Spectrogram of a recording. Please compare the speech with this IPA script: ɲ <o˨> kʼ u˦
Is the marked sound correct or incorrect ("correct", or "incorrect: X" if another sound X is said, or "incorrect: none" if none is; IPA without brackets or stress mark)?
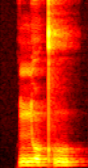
incorrect: o˦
